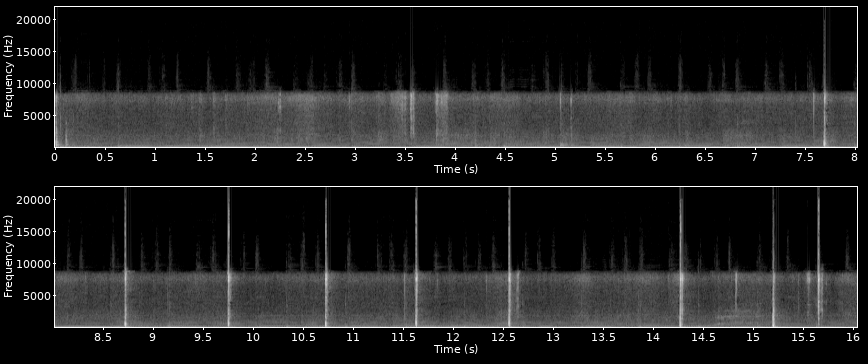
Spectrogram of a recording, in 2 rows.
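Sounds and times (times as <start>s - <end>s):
background music: 0.0s - 16.0s
axe chopping firewood: 3.4s - 16.0s.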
